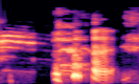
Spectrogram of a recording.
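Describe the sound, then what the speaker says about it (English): A pet cat gives a few short, close meows in quick succession, loud and clear against silence, each lasting a fraction of a second. "That's my cat. He's saying hello"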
